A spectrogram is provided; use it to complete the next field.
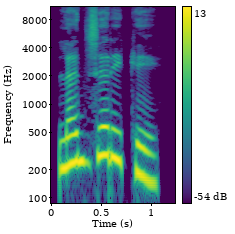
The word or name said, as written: ಲಜ್ಜರಿಕೆ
